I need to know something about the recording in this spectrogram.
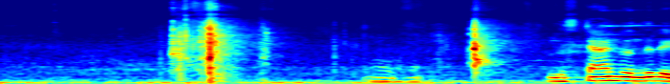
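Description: Plastic parts click and knock together.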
